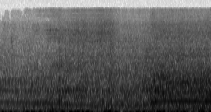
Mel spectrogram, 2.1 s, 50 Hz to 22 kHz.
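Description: A Yamaha RD350 YPVS two-stroke motorcycle from the 1980s being ridden, its engine holding a steady, buzzy drone with a slowly shifting pitch, fairly quiet and continuous for about two seconds.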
